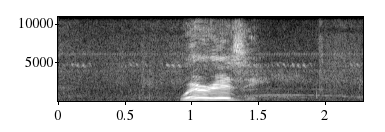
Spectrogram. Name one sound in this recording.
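A man asks a short question loudly.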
